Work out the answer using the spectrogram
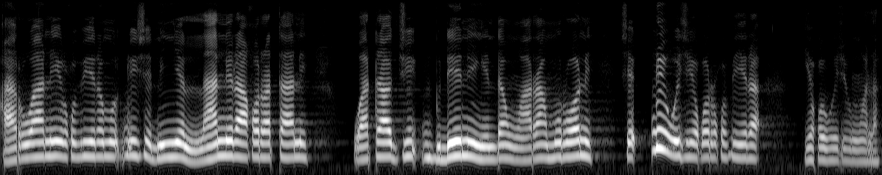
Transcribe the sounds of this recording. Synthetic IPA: ka˨ɾu˦wa˦ni˦ji˦ku˦pi˦ɾa˦mo˦ɗu˦ʃe˦˨ni˦ɲ˦e˦la˦nːi˦ɾa˦ko˦ɾa˦tːa˦ni˦ | wa˨ta˦˨d͡ʒʷi˦˨ɡ͡bu˨de˦ni˦ŋi˨nda˦wa˨ɾa˦mu˦ɾo˦ni˦ | ʃe˦ɗe˦we˦t͡ʃi˦ko˦ɾku˦pi˦ɾa˦ | ji˨˦ko˦we˨t͡ʃi˦˨wa˨la˨

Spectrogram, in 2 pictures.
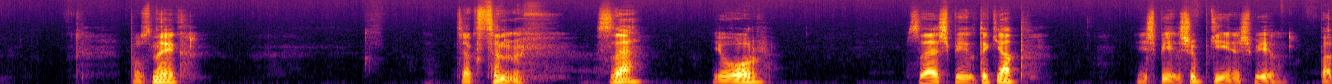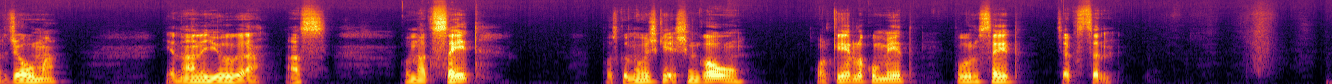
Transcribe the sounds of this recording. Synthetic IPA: po˨sne˦k | t͡ʃa˧kt͡se˧n | ze˦ | jo˧o˦ɾ | z̥e˧ʃbi˨lt̪e˦kja˦t̪ | ja˨ʃbi˨lʃu˦p̚ki˧˨nʃbi˨l | pa˨˧ɾt͡ʃo˦wma˦ | ja̰˨na˦na˦ju˦ɡa˨ | a̰˧s | ko˦na˧kse˦jt̪ | pwe˨sko˨nu˦ʃ̬ɡe˨ʃŋɡo˦w | kʷa̰˨lke˦ɾlo˧ku˦mi˦d̪ | pu˦ɾse˦jt̪ | t͡ʃa˨kst͡sḛ˨n

